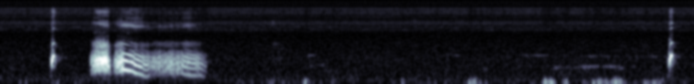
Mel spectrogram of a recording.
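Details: A Chinese francolin calls to provoke other birds. One sharp click, then a single harsh, buzzy phrase with downward-sliding harmonics lasting about a second. Quiet low knocks follow, and another click closes the stretch.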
